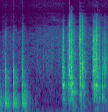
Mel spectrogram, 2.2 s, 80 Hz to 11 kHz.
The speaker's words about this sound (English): the Shady Glade and knocked at the door of cabin number 4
